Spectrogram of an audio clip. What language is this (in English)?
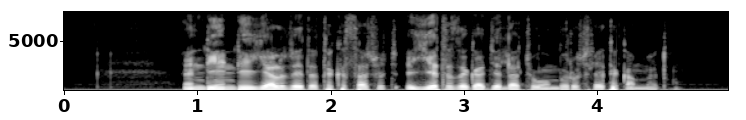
Amharic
